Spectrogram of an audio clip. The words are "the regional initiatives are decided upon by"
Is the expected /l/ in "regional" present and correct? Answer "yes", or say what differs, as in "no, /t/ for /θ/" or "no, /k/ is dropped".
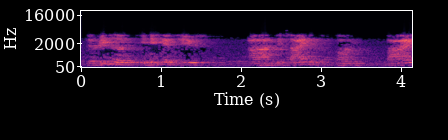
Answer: no, /n/ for /l/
